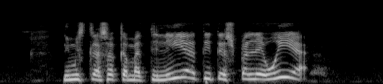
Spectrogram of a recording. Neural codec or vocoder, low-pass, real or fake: none; 7.2 kHz; real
